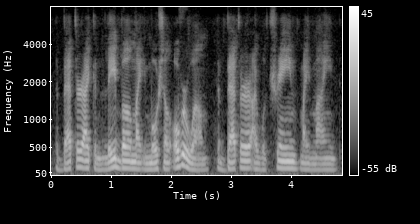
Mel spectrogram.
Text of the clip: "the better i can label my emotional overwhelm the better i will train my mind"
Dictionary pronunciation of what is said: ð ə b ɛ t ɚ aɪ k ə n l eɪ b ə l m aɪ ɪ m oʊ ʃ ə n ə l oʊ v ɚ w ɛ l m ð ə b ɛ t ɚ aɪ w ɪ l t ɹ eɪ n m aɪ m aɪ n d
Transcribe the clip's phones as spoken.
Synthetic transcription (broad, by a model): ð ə b ɛ t ɚ aɪ k ə n l eɪ b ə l m aɪ ɪ m oʊ ʃ ə n ə l oʊ v ɚ w ɛ l m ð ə b ɛ t ɚ aɪ w ɪ l t ɹ eɪ n m aɪ m aɪ n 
